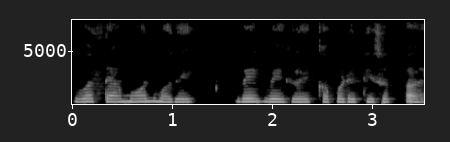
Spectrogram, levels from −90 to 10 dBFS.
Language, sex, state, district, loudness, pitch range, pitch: Marathi, female, Maharashtra, Dhule, -33 LUFS, 260-285 Hz, 270 Hz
